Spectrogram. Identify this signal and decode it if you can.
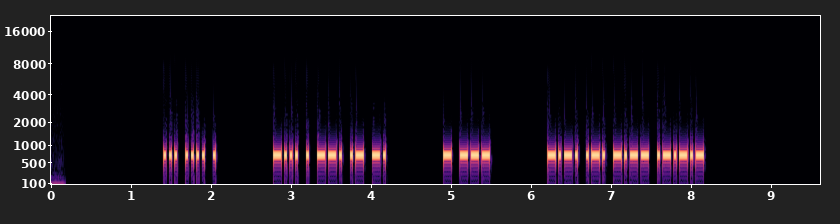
Morse code, heard as a keyed tone, about 34 wpm, 700 Hz. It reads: SHE BEGAN TO CRY.
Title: 3x Word-Spacing - Sentences from Top 500 Words - 35wpm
